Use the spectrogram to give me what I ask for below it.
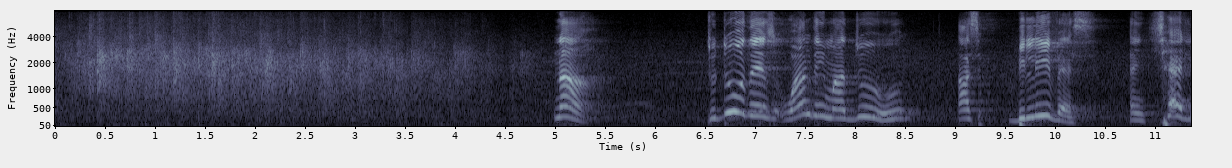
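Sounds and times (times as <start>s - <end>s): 
audience clapping: 0.0s - 4.9s
speech: 5.0s - 5.4s, 6.5s - 11.3s.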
